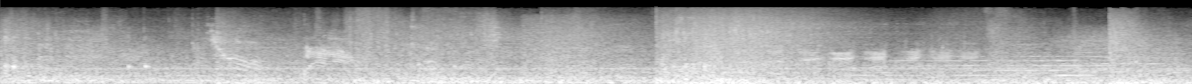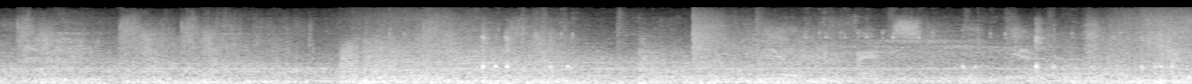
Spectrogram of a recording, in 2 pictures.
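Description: A fiery beam roars in a game.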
